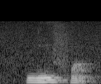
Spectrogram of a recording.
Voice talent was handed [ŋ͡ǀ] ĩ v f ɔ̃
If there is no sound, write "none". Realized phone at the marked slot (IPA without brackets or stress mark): n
